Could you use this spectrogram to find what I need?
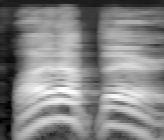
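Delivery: loud, high barked order; captain's command. A narrator's reading. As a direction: cut in, ordering the troops into line. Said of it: "interrupted the voice of Captain Pierce".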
